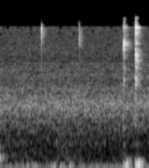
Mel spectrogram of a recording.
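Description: Near silence with a few faint computer mouse clicks, the last and loudest near the end.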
